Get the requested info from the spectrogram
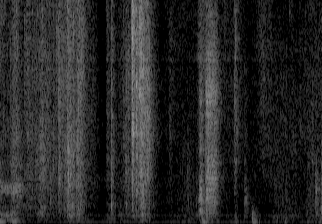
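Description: Rummaging through a pile of knives and other hard objects: a few scattered clicks and knocks as things are moved and set down.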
